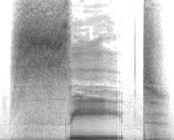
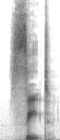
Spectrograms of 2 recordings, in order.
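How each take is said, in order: First: The word is drawn out very slowly. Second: The word is said at a normal speed. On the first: "then I will repeat each word very slowly" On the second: "I'm going to say each word normally first"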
